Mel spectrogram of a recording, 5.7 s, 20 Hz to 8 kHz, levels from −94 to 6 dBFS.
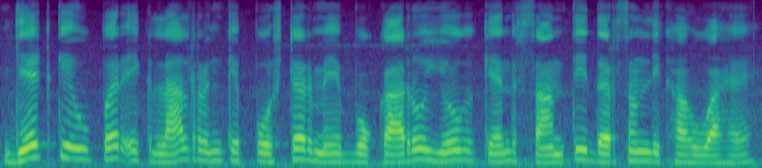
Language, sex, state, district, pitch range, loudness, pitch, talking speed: Hindi, male, Jharkhand, Ranchi, 140-180 Hz, -18 LUFS, 155 Hz, 180 wpm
